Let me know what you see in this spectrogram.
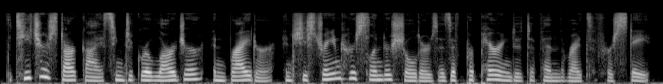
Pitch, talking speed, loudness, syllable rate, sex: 195 Hz, 235 wpm, -18 LUFS, 6.1 syllables/s, female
